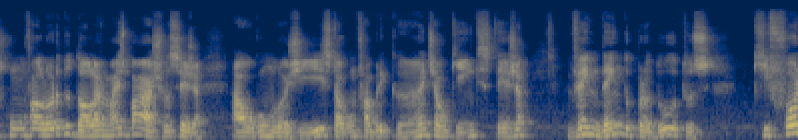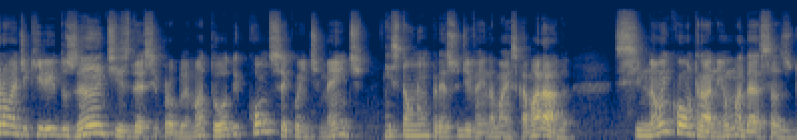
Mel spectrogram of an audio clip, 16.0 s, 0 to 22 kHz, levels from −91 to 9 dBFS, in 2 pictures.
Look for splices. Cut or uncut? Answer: cut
